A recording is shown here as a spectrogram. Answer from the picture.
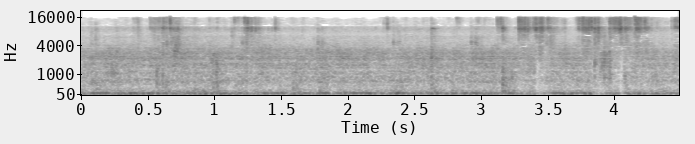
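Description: H2O Mop X5 steamer running, a steady low hum under a hiss, with a patter of small crackles and ticks as old floor tile is scraped up from steam-softened, sticky glue.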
